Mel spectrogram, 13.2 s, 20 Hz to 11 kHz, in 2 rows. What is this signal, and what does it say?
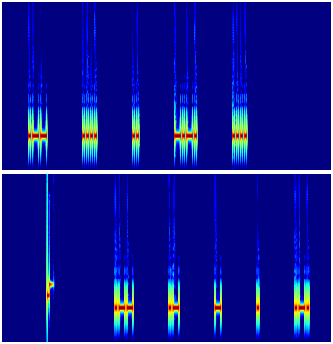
Morse code, heard as a keyed tone, about 30 wpm, spaced as for 10 wpm, 700 Hz. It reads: WHICH WATER
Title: 6x Character Spacing - Top 100 Words - 30wpm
